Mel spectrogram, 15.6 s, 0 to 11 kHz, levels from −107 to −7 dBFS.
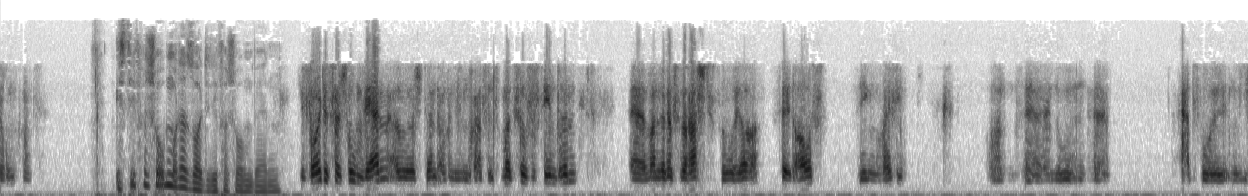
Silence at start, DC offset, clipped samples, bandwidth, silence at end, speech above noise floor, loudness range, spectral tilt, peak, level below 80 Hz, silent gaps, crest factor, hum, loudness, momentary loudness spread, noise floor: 0 s; under 0.1%; under 0.1%; 8 kHz; 0 s; 36 dB; 10 LU; -5.5 dB/octave; -6 dBFS; -58 dBFS; none; 20 dB; none; -26 LUFS; 18 LU; -61 dBFS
